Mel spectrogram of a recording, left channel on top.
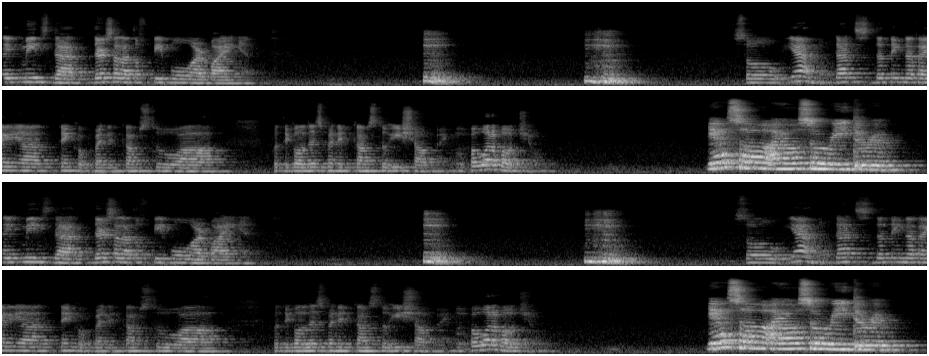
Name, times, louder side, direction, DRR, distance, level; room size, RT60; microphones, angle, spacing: voice 1, 0.0-2.5 7.3-11.4 12.1-14.6, left 1 dB, 30° left, 3 dB, 0.6 m, -29 dB
voice 2, 5.8-6.2 16.3-18.1, equal, ahead, -8 dB, 0.9 m, -16 dB
6.3 x 2.3 x 3.0 m, 0.72 s
head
